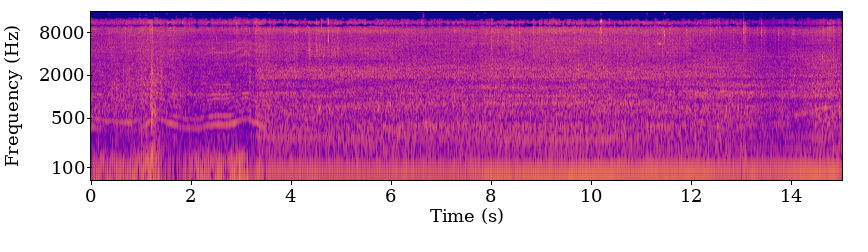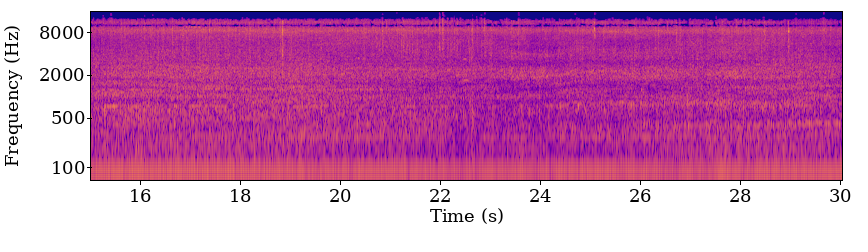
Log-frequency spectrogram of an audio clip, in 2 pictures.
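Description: Heavy construction machine's diesel engine working: its pitch rises and falls for the first three seconds or so, then settles into a steady, loud drone under load.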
